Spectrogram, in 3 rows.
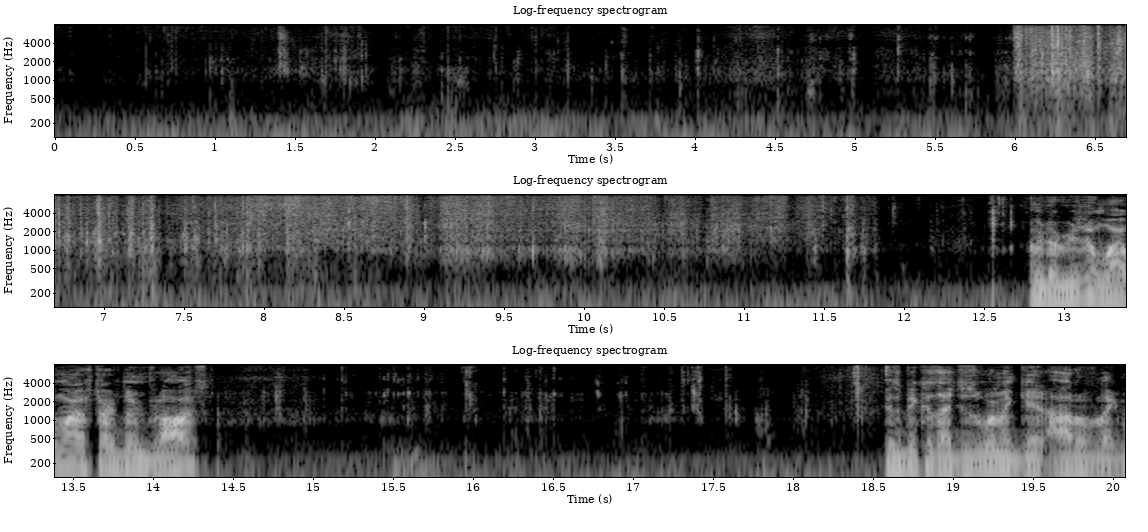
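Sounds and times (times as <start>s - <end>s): steady low hum: 0.0s - 20.0s
biting and chewing sandwich: 0.1s - 12.8s, 14.4s - 18.6s
dense rustling: 6.0s - 11.9s.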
